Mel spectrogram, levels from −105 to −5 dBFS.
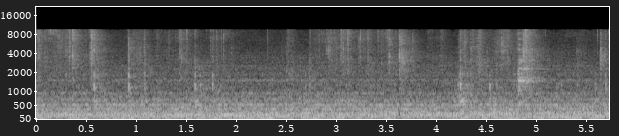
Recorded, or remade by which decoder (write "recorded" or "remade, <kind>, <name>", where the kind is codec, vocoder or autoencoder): recorded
